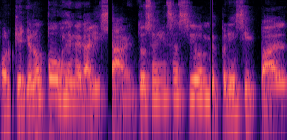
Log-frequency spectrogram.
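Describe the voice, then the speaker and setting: This man talks at a very fast pace, somewhat breathy. The sound is dry and close, without any echo. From Venezuela. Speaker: journalist, professional announcer, university lecturer. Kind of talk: interview answer.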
